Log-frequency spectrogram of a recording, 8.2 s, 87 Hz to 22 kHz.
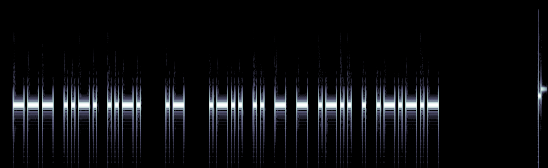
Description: Morse code, heard as a keyed tone, about 22 wpm, 700 Hz. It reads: OFF A LITTLE.
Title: Sentences from Top 1000 Words - Review Part 6 - 22wpm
